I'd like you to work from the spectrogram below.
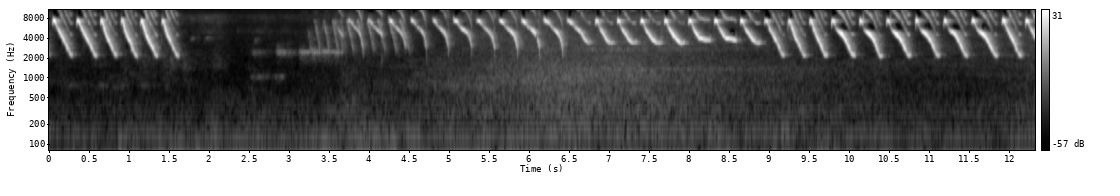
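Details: Spanish Timbrado canary singing a training song: rapid series of steeply descending whistled notes, about three per second, with a pause and a soft low buzz before the fast downward strokes resume.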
